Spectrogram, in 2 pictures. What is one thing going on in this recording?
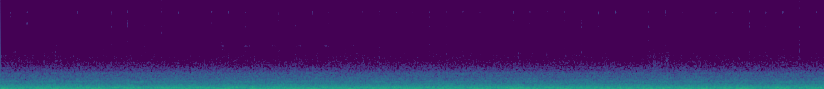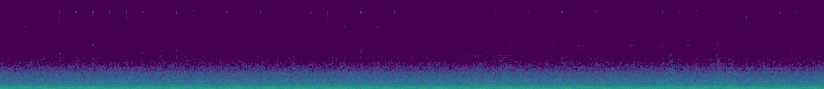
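A locomotive's electric motors hum low and steady while the train runs.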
